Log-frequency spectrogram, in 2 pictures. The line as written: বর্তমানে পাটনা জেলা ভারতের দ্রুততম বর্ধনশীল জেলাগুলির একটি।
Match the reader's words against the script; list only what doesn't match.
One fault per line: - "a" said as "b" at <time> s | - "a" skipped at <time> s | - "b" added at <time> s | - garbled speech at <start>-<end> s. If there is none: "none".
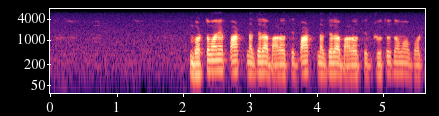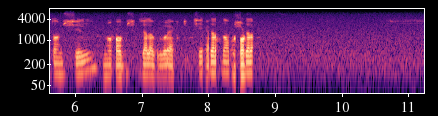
- "পাটনা জেলা ভারতের" added at 3.7 s
- garbled speech at 6.4-6.9 s
- garbled speech at 7.8-8.7 s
